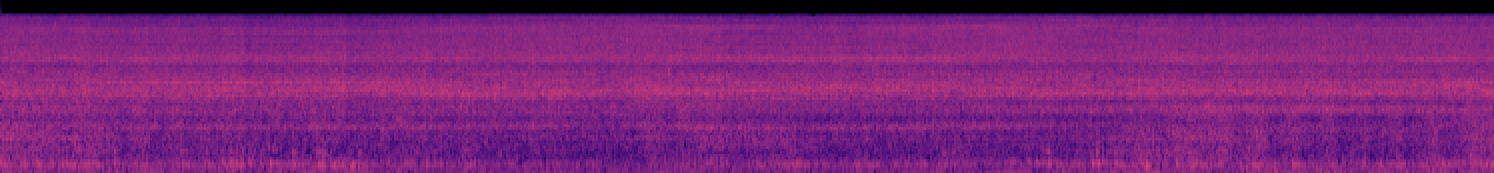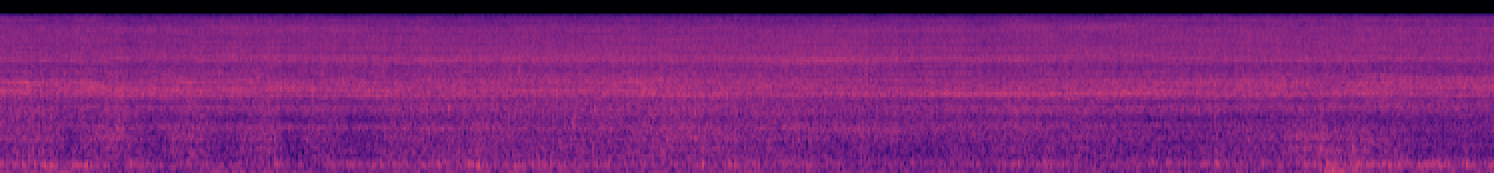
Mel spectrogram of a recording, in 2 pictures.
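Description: Water from a shower head sprays steadily and splashes into a basin.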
